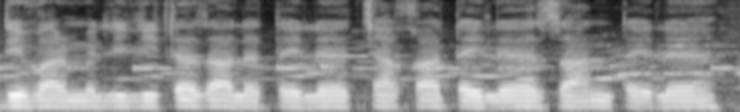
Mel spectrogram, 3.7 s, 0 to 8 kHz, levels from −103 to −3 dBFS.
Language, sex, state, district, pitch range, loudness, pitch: Wancho, male, Arunachal Pradesh, Longding, 110-115 Hz, -17 LUFS, 110 Hz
